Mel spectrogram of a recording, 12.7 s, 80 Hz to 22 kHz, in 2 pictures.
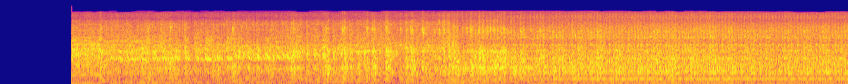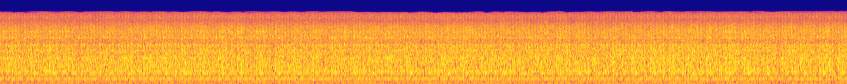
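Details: MAN V12 800 kW diesel, first startup after sealing a leaking pump element: catches at once and settles into a deep, steady, even idle with no knocks or misses; normal startup and idle.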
